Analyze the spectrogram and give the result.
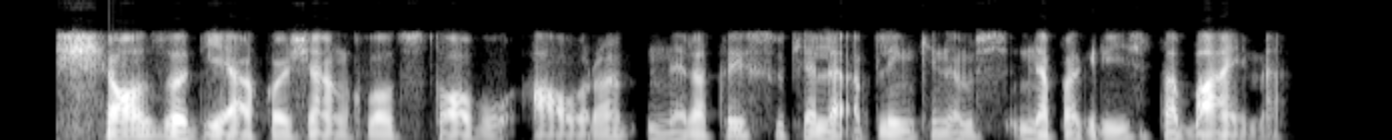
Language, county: Lithuanian, Kaunas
